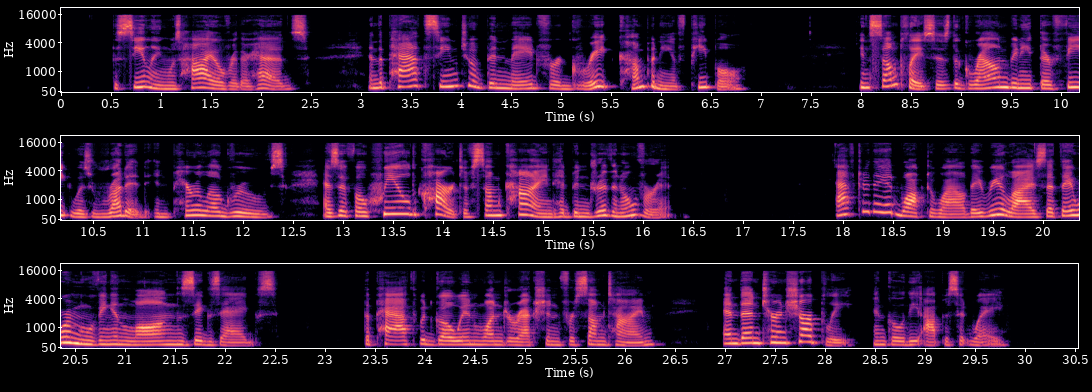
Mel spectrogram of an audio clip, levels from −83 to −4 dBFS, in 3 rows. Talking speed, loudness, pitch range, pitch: 160 wpm, -20 LUFS, 160-235 Hz, 180 Hz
